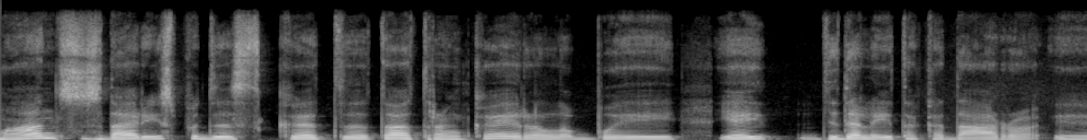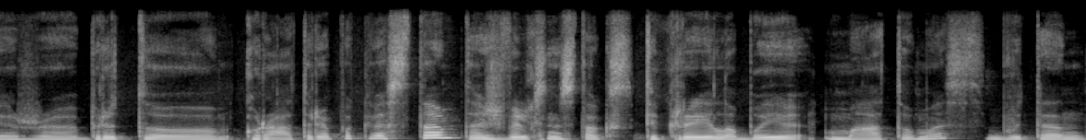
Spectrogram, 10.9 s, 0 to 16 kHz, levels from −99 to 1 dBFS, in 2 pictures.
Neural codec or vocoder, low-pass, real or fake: none; 14.4 kHz; real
